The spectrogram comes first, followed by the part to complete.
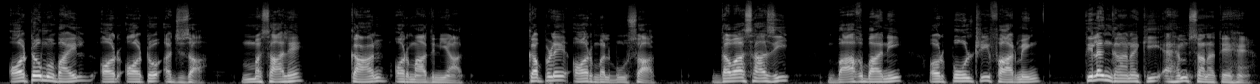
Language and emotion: Urdu, neutral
